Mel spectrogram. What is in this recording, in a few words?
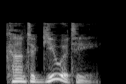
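"contiguity", British English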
